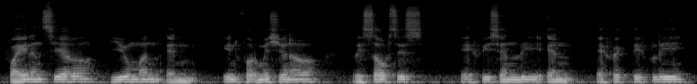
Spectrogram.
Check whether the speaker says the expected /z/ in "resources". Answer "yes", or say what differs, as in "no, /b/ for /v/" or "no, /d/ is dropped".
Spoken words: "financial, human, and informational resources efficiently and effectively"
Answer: no, /s/ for /z/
